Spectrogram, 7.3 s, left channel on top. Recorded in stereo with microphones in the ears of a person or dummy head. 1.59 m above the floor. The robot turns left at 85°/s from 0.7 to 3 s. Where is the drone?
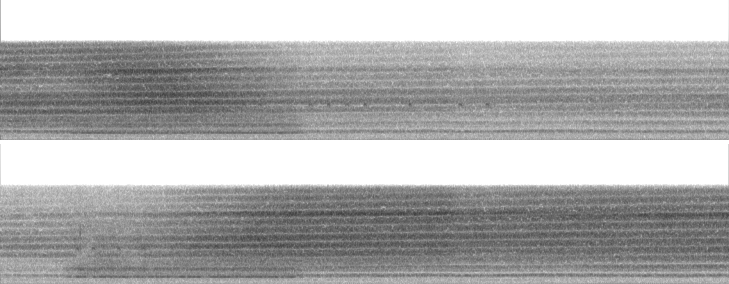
55° left (ahead or behind); by 7.3 s 65° right (ahead or behind).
